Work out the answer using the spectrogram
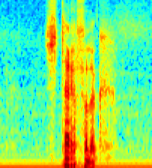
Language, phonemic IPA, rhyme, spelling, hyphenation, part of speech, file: Dutch, /ˈstɛr.fə.lək/, -ɛrfələk, sterfelijk, ster‧fe‧lijk, adjective, Nl-sterfelijk.ogg
- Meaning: mortal (susceptible to death)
